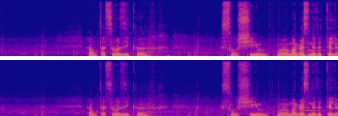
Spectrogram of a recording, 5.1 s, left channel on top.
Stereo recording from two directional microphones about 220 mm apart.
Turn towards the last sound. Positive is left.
turn(degrees=25)  # may be behind; listen again after turning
